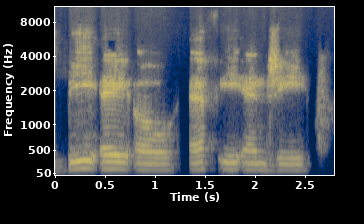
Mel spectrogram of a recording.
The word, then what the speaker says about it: Baofeng: The ones we bought are called, I don't know how it's pronounced. It's BAOFENG.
